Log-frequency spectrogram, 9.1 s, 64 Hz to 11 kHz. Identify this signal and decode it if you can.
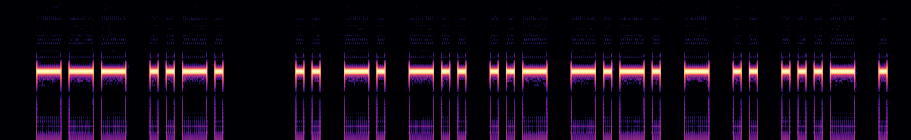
Morse code, heard as a keyed tone, about 15 wpm, 800 Hz. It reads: OF INDUCTIVE
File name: Technical Subjects / Technical Subjects-mp3s / XL @13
